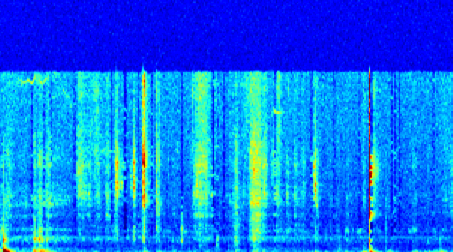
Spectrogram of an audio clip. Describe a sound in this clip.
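Wire connectors click as they are pushed together.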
